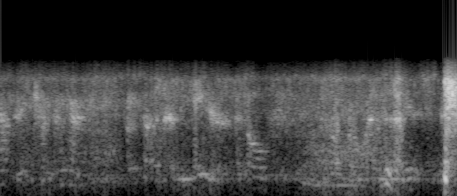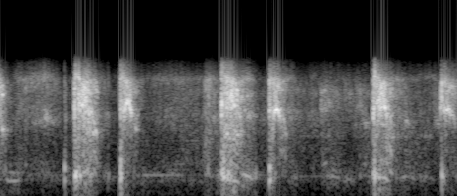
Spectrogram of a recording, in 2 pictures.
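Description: About seven short, sharp coughs and throat clears, with quiet speech between them.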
